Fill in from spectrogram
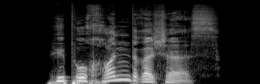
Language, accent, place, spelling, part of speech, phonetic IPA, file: German, Germany, Berlin, hypochondrisches, adjective, [hypoˈxɔndʁɪʃəs], De-hypochondrisches.ogg
- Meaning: strong/mixed nominative/accusative neuter singular of hypochondrisch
